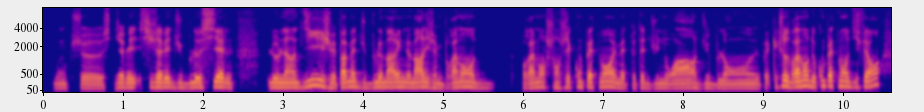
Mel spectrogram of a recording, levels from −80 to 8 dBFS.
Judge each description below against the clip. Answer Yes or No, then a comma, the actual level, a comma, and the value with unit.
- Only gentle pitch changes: No, average, 3.3 semitones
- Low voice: Yes, low, 120 Hz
